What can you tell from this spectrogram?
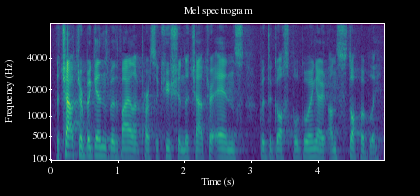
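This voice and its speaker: A man's voice: medium pitch, level tone, fairly bright tone. Earnest male preacher in a reverberant hall. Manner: earnest, emphatic, with slow dramatic repetitions. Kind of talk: sermon.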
